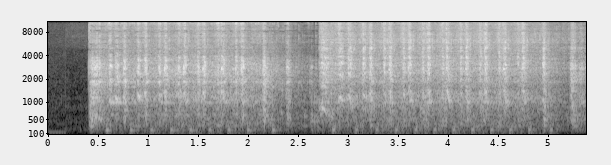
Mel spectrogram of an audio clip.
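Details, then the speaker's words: 1974 Honda CB360 motorcycle, just acquired: starter cranks briskly with even compression pulses but it never fires; no spark, with a switch that feels faulty (switching wiring suspected). "no spark and no surprise i got a little greedy guys got a little greedy"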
